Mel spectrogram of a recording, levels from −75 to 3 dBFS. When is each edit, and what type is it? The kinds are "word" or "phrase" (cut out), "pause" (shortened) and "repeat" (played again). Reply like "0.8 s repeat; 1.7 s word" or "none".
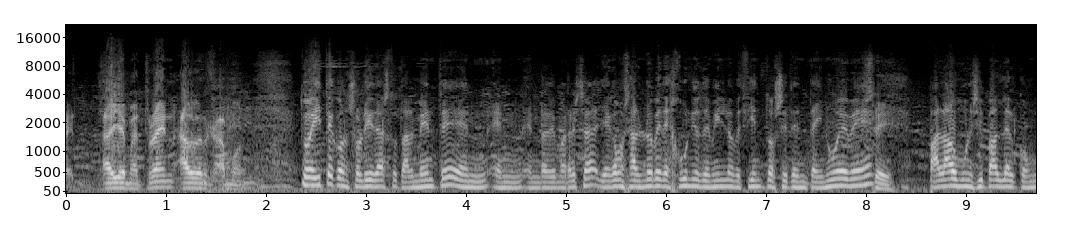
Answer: none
